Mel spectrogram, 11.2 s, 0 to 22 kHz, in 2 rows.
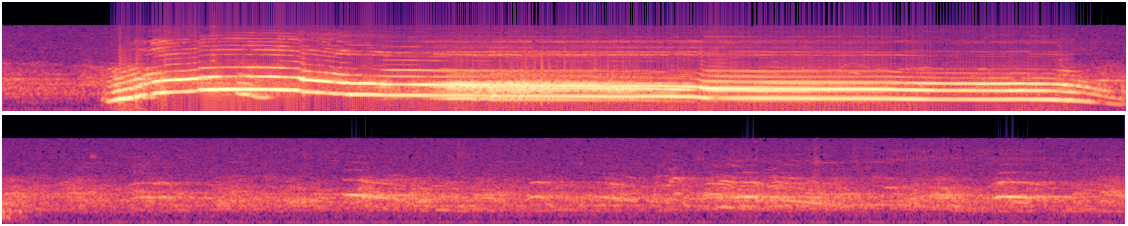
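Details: A sled dog at a mushing school in Fusine in Valromana, Tarvisio, Italy, in winter 2011/2012 gives a long "wolf song" howl that rises, holds steady, then slides down and fades.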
